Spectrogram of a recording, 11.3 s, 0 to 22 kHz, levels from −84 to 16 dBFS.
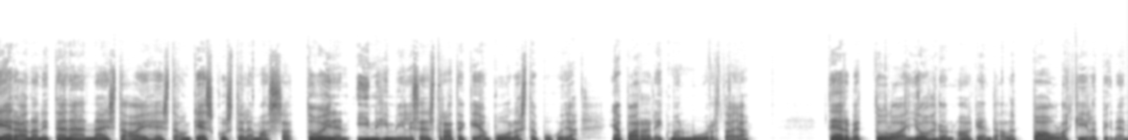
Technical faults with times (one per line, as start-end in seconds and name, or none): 10.36-10.38 loud pop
